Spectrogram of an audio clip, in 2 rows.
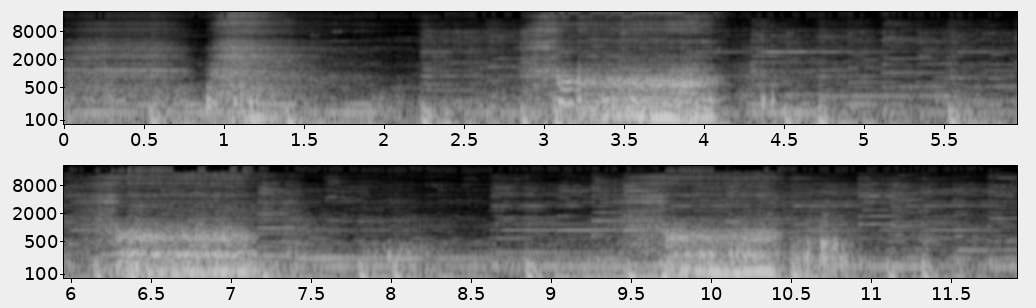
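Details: Husband snoring in sleep: deep, rumbling snores repeating every three to four seconds, about 17 a minute, over soft background music.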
